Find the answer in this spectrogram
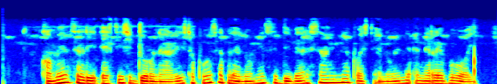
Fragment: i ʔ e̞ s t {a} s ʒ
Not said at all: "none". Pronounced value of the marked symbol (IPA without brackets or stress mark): i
